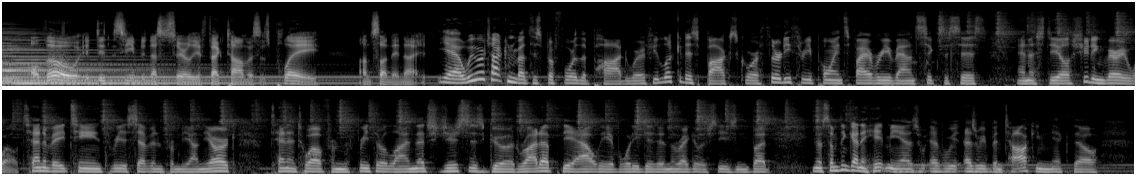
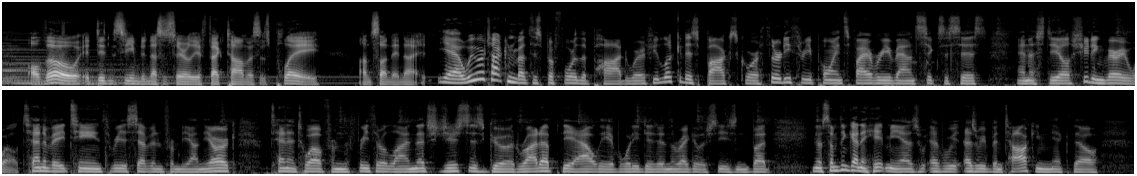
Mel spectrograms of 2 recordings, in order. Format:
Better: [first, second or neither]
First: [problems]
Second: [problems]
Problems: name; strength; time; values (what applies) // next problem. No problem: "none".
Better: second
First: background music; loud; throughout; 7 dB below the speech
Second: background music; faint; throughout; 20 dB below the speech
